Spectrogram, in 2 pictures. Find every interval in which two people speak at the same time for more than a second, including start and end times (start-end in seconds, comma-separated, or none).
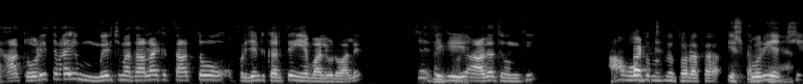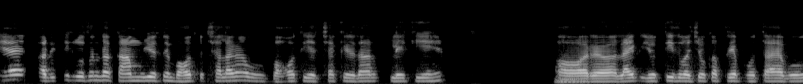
none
